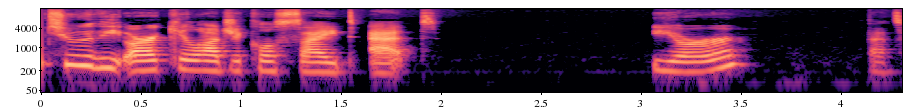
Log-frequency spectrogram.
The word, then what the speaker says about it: Ur: So, a chance dinner party conversation persuaded Agatha to travel to Baghdad and then to the archaeological site at Ur, that's how you pronounce that, where she became really good friends with the Woolies who ran the dig.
